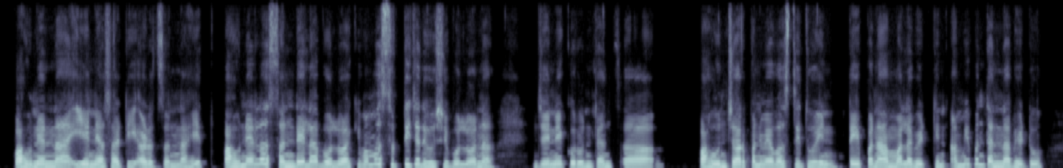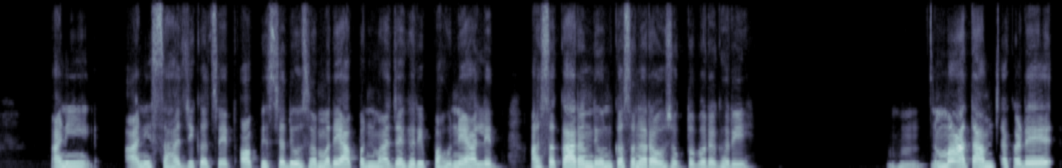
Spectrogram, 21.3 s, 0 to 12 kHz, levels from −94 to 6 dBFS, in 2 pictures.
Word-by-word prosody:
पाहुण्यांना 220 +5 +3
येण्यासाठी 210 +1 0
अडचण 185 -1 -1
नाहीत, 190 +7 -2 0.2
पाहुण्याला 305 +9 +2
संडेला 265 +3 +2
बोलवा 215 -6 +1
किंवा 290 +2 -4
मग 340 +1 -1
सुट्टीच्या 320 +2 -2
दिवशी 255 -2 -1
बोलवा 195 -4 -1
ना. 250 +1 0 0.5
जेणेकरून 210 +6 0
त्यांचा 220 +2 -1 0.5
पाहुणचार 210 +3 +2
पण 290 0 0
व्यवस्थित 285 -3 -1
होईल, 235 -8 0 0.2
ते 200 - +2
पण 240 +1 +1
आम्हाला 210 -3 +2
भेटतील, 210 +6 -3
आम्ही 275 +4 -2
पण 340 - -2
त्यांना 230 -7 +2
भेटू. 200 -2 -2 0.7
आणि 235 +3 +1 0.5
आणि 220 +4 +1
साहजिकच 230 +1 -3
आहेत, 190 0 -2
ऑफिसच्या 215 +5 -1
दिवसामध्ये 215 0 +1
आपण 195 +3 +2
माझ्या 200 0 0
घरी 215 +1 0
पाहुणे 210 +1 +1
आलेत, 195 0 +2 0.4
असं 205 +6 0
कारण 225 +1 +6
देऊन 235 +1 +2
कसं 210 +3 +1
न 235 - +3
राहू 190 -2 +3
शकतो 185 -1 -5
बरं, 180 0 -1
घरी. 170 -2 -3 1.4
हं. 195 -4 -12 0.2
मग 280 +7 +4
आता 260 -1 +6
आमच्याकडे 225 0 +2
220 Hz, 145 wpm, -21 LUFS, 200-245 Hz, 1.4 s, कारण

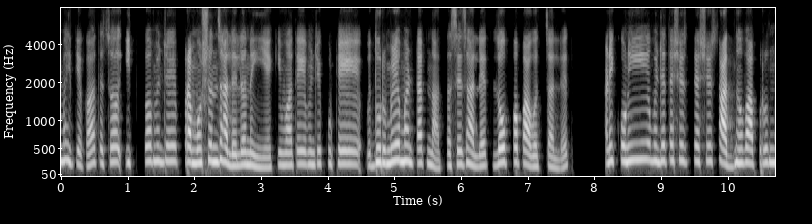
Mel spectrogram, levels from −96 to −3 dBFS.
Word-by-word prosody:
माहितीये 250 -6 -2
का 210 +4 0
त्याचं 260 +2 -3
इतकं 255 +2 -4
म्हणजे 275 0 0
प्रमोशन 265 +1 +4
झालेलं 220 -6 +2
नाही 180 -5 0
आहे 170 - -3
किंवा 215 -1 -2
ते 230 0 0
म्हणजे 225 +1 -3
कुठे 235 0 -1 0.4
दुर्मिळ 260 +5 +4
म्हणतात 255 -3 +3
ना 205 -8 -2
तसे 220 +3 -1
झालेत 205 -4 -1
लोप 255 +2 +2
पावत 200 -6 +2
चाललेत 180 +1 -5 0.5
आणि 265 +2 +1
कोणी 295 +2 +2
म्हणजे 280 0 +1
तसे 285 0 -2 0.2
तसे 275 +1 -3
साधनं 250 -3 +3
वापरून 250 0 +1
245 Hz, 155 wpm, -24 LUFS, 220-270 Hz, 0.5 s, प्रमोशन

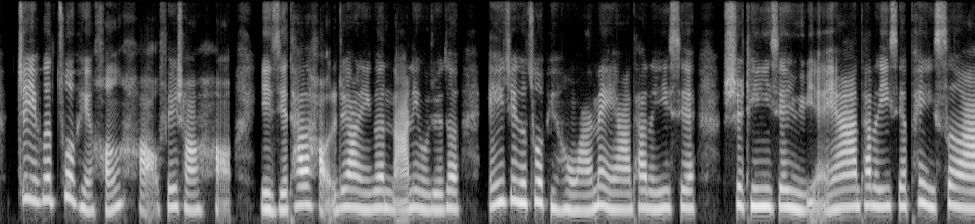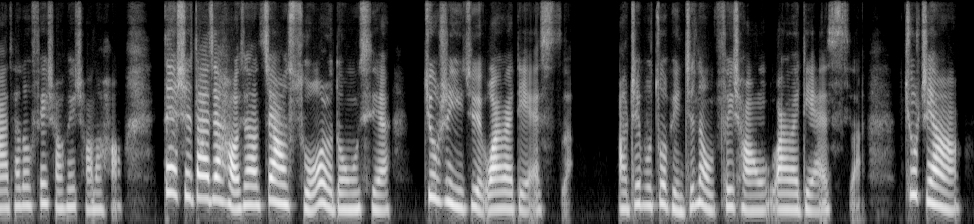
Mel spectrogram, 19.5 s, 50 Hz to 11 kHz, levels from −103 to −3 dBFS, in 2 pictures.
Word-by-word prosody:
这 330 - -4
一 300 - -2
个 315 0 -2
作 335 +3 -3
品 215 -8 -5
很 190 +5 -4
好， - - -5
非 225 +2 -6
常 195 -4 -2
好， 190 - -8 0.3
以 200 -1 +1
及 195 +1 -2
它 240 +4 0
的 250 - +4
好 240 - -2
的 - - -7
这 220 - -4
样 220 -2 0
一 200 - -3
个 215 +1 -1
哪 210 - -2
里。 215 -1 -3
我 195 - -3
觉 195 0 -3
得， 210 -1 -2 0.3
哎， 235 - -4
这 305 - -3
个 275 -1 +3
作 280 +1 -1
品 215 -5 -5
很 195 -1 -2
完 190 +2 -3
美 230 -4 -1
啊， 195 0 -2
它 215 +1 -2
的 205 - -3
一 215 +2 -1
些 215 0 -4 0.3
视 245 -2 -2
听、 230 0 +2
一 230 - +3
些 225 +1 -1
语 200 -2 +1
言 - - -6
呀， 225 +3 +1
它 245 +1 -2
的 235 - -1
一 230 0 -2
些 235 -1 -4
配 260 -2 -2
色 240 +3 -3
啊， 215 -1 +2
它 235 +2 -4
都 240 0 -2
非 265 +3 -3
常 210 -4 -4
非 225 +1 -3
常 195 -3 -6
地 205 - -3
好。 215 - -9 0.4
但 405 -1 +6
是 355 -2 +1
大 330 0 +8
家 315 0 +7
好 225 -8 +7
像 245 +1 +4
这 240 - +3
样 270 -3 +9
所 235 +3 +3
有 - - +4
的 210 - +1
东 200 0 +1
西 205 -1 -4 0.4
就 350 -3 +2
是 290 -2 +1
一 225 -3 +3
句 215 0 0
YYDS，“ 200 0 +1 0.5
啊， 200 - 0
这 255 +6 -1
部 240 -1 -3
作 255 +1 0
品 195 -4 -1
真 230 +7 -3
的 230 -7 +2
非 225 +2 -2
常 190 -3 +1
YYDS 195 -1 -2
啊”， - - -14 0.4
就 375 0 +1
这 300 -5 -2
样， 210 -6 +5
220 Hz, 300 characters per minute, -20 LUFS, 200-245 Hz, 0.5 s, 样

